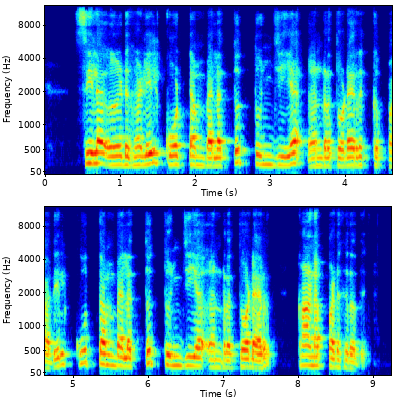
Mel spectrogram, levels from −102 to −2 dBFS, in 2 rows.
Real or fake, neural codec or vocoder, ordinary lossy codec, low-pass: fake; autoencoder, 48 kHz, 128 numbers a frame, DAC-VAE, trained on Japanese speech; Opus, 24 kbps; 10.8 kHz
